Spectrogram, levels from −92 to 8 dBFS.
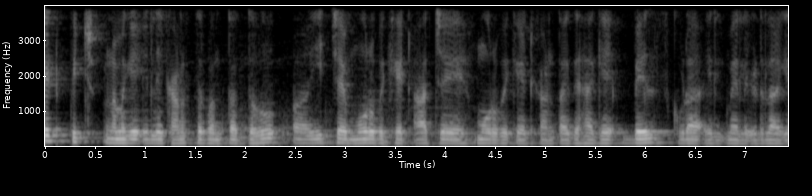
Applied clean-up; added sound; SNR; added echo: neural separator model SepFormer DNS4.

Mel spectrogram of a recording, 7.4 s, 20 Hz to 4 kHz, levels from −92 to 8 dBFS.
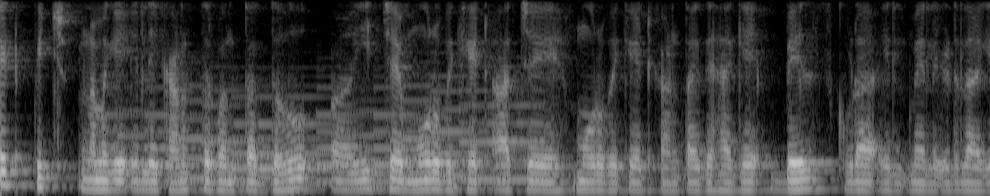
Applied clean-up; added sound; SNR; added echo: none; Piano; 11 dB; none.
